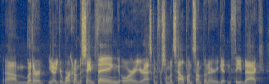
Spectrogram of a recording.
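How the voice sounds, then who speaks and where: A man with a Southern US accent hosting a podcast interview, chatty and relaxed, with frequent fillers. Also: sits low, quick pace. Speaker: podcast host. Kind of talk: casual interview.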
